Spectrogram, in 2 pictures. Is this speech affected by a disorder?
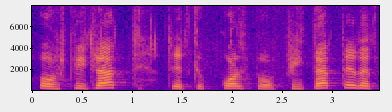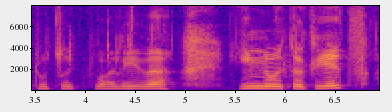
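Yes: cerebral palsy.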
